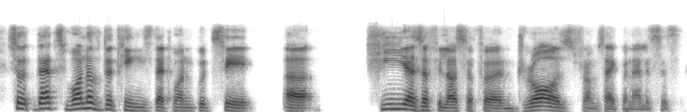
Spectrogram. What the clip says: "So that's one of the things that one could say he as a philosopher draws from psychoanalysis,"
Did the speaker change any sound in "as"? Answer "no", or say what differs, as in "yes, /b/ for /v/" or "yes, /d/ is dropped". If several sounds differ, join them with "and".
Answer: no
